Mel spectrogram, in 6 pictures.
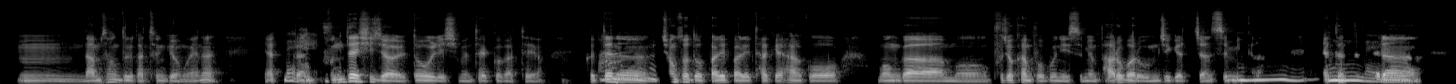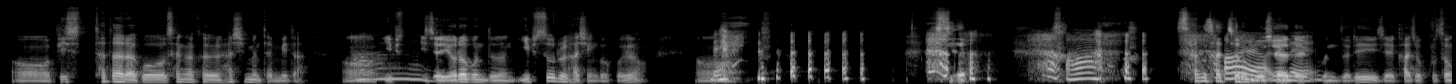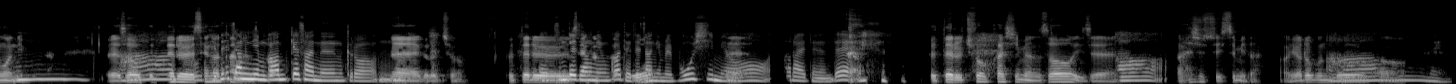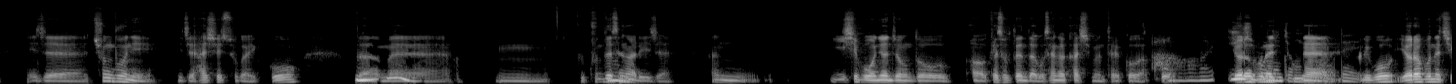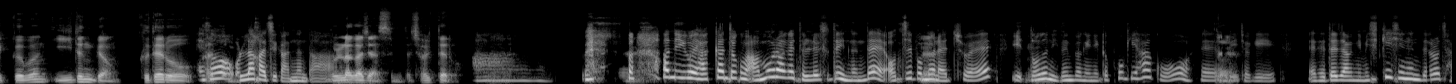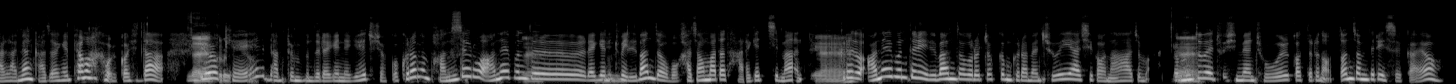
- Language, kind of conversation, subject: Korean, podcast, 맞벌이 부부는 집안일을 어떻게 조율하나요?
- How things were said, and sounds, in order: laughing while speaking: "네"; laugh; other background noise; laughing while speaking: "네. 아. 아야"; laugh; laughing while speaking: "이제 상사처럼"; laugh; cough; laugh; tapping; laugh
